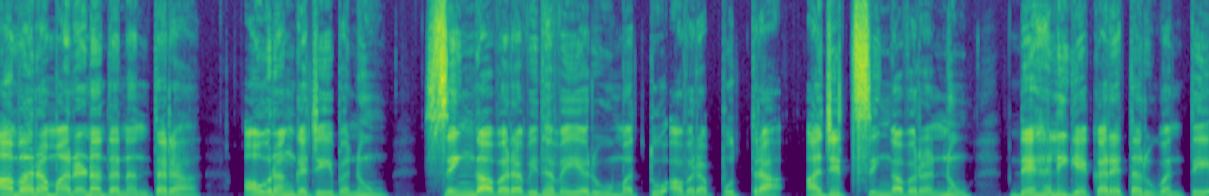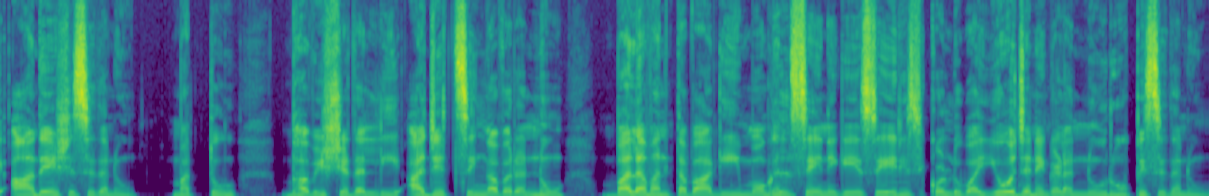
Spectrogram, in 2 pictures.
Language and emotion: Kannada, neutral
